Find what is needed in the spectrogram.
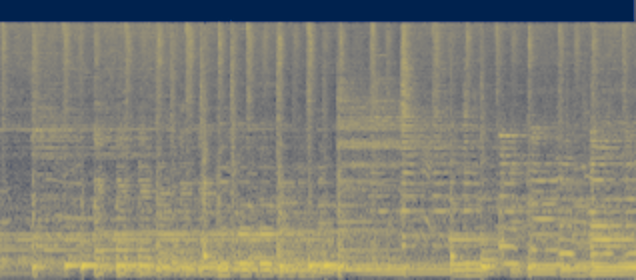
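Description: Live jazz band playing: electric guitar to the fore over a drum kit, with steady drum hits under sustained guitar notes.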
